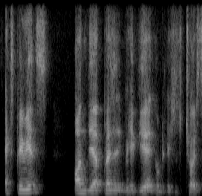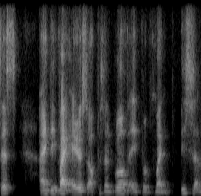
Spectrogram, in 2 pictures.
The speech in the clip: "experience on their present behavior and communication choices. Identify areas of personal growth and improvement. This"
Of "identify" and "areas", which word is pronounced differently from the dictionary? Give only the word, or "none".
areas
